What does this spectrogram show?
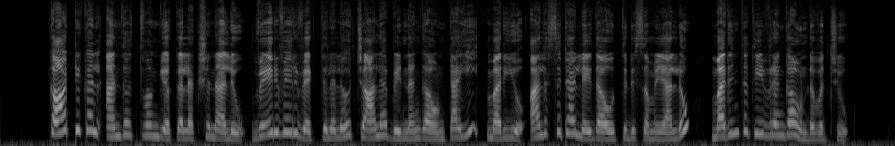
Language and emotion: Telugu, neutral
